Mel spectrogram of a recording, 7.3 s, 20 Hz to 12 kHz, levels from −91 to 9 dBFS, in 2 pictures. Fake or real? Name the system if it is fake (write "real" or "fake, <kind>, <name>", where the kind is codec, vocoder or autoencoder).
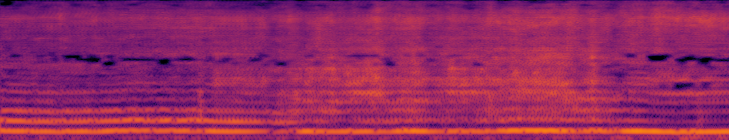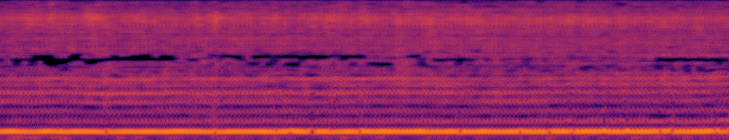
fake, vocoder, Vocos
